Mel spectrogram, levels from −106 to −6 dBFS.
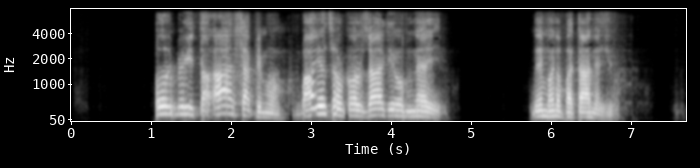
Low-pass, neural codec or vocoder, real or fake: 7.2 kHz; codec, 16 kHz in and 24 kHz out, 0.6 kbps, FireRedTTS-2 codec; fake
